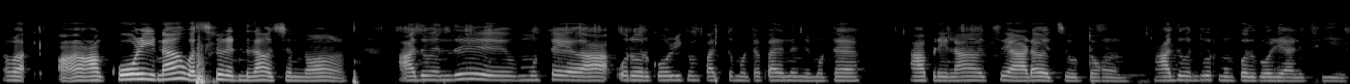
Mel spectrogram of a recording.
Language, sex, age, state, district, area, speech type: Tamil, female, 45-60, Tamil Nadu, Tiruvarur, rural, spontaneous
